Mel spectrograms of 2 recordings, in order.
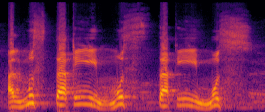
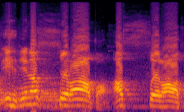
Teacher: اس میں سین ہے، یہاں باریک، سین یہاں باریک ہو گیا. اور اس سے پہلے الصراط میں، الصراط میں صاد یہ موٹا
